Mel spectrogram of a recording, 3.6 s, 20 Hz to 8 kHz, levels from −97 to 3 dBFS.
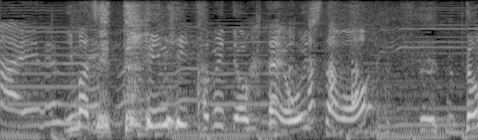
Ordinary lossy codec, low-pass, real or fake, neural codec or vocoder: none; none; real; none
